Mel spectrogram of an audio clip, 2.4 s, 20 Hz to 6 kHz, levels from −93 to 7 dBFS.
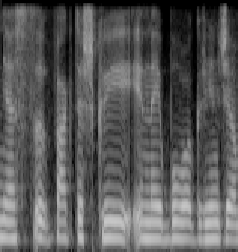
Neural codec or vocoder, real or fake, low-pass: codec, 16 kHz, 1 kbps, X-Codec, HuBERT features, trained on LibriSpeech; fake; 5.4 kHz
